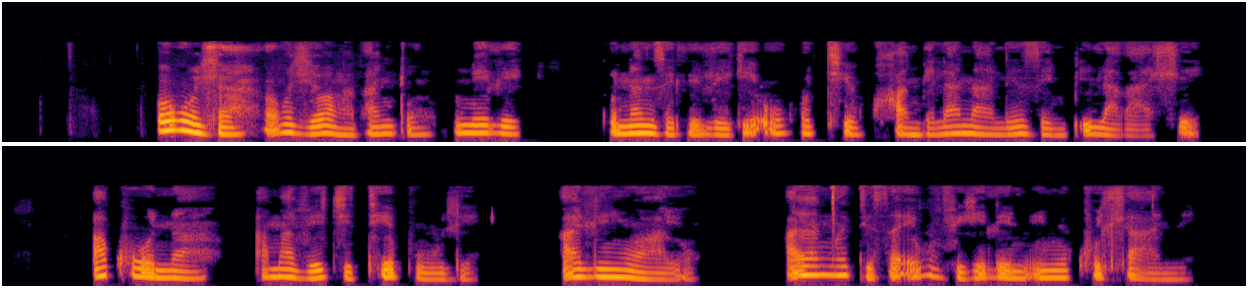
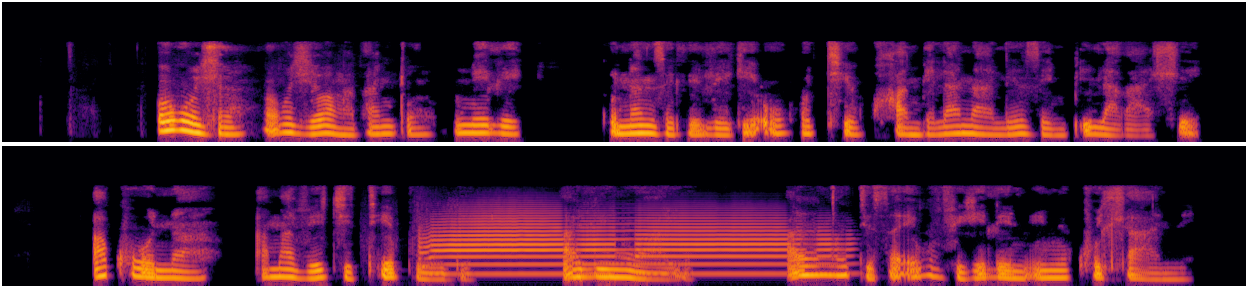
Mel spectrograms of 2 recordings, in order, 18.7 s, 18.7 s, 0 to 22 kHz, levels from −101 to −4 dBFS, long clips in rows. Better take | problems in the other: first | noise reduction (neural mask model RNNoise)

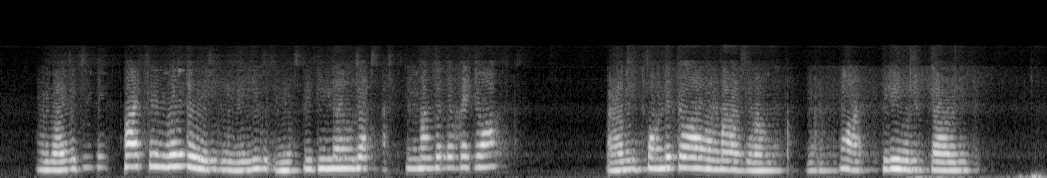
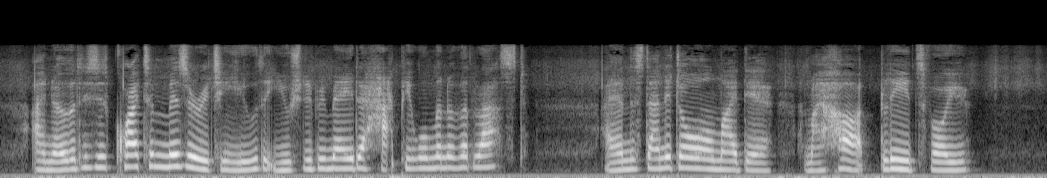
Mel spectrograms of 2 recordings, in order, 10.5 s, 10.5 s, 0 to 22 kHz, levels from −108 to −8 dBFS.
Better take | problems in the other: second | noise reduction (neural mask model DeepFilterNet 3)

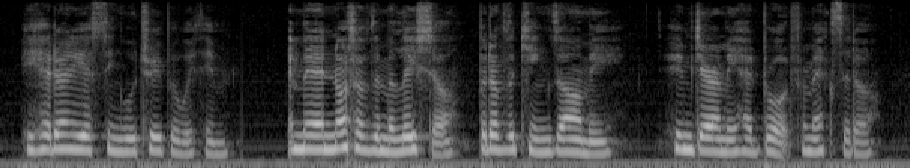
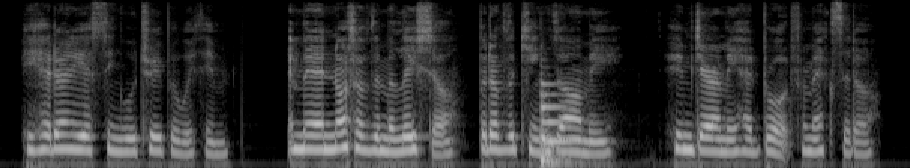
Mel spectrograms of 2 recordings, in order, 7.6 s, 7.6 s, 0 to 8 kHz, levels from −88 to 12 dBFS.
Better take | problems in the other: first | noise reduction (neural mask model RNNoise)

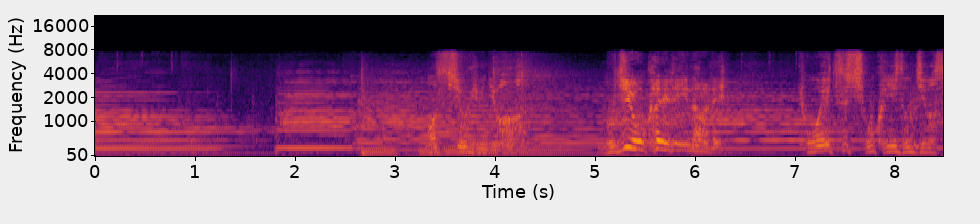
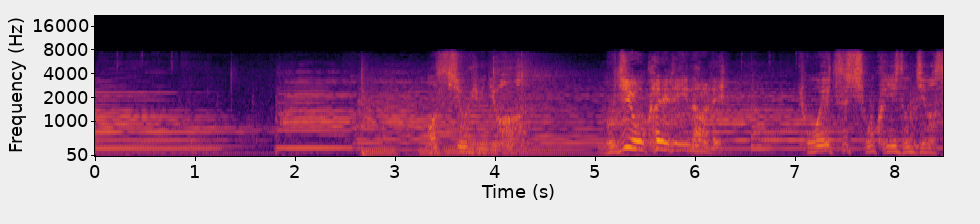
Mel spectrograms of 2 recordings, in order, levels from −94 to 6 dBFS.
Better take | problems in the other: first | background sound (Snare drum); 18 dB below the speech

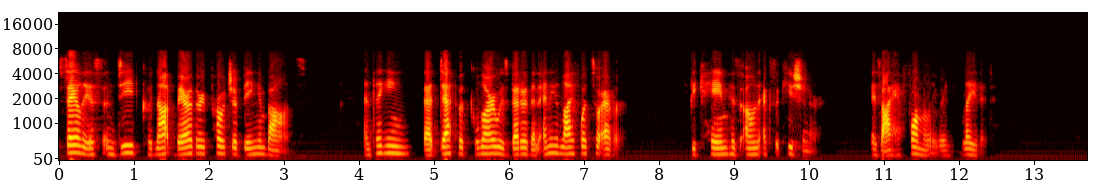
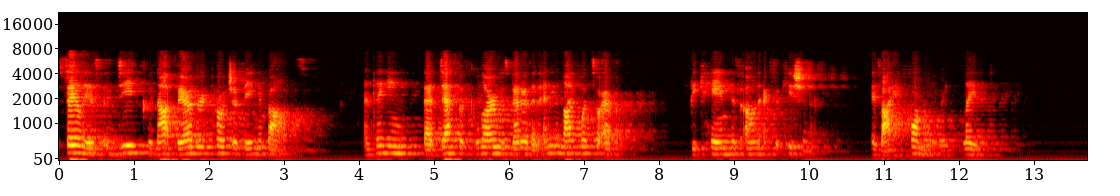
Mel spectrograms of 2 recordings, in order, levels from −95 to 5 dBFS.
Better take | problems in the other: first | room echo; dies away in 0.8 s

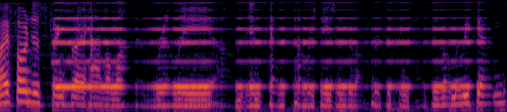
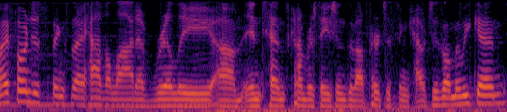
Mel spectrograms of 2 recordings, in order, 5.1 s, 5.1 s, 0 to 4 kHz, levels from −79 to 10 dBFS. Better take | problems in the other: second | noise reduction (neural mask model RNNoise)

